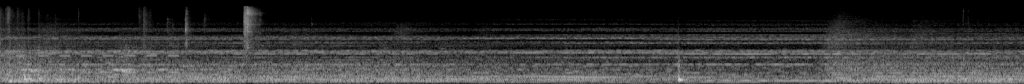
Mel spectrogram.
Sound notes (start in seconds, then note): 1.9 gun clicks; 4.9 suspenseful music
